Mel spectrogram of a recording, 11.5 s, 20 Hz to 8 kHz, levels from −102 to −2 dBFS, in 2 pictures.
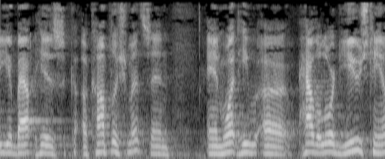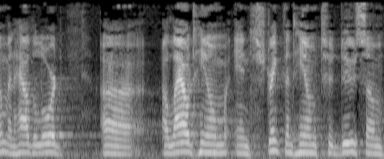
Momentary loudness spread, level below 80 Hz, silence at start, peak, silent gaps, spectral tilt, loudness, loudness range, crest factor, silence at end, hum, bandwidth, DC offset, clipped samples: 10 LU; -58 dBFS; 0 s; -6 dBFS; none; -4 dB/octave; -26 LUFS; 3 LU; 22 dB; 0 s; none; 7.6 kHz; under 0.1%; under 0.1%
